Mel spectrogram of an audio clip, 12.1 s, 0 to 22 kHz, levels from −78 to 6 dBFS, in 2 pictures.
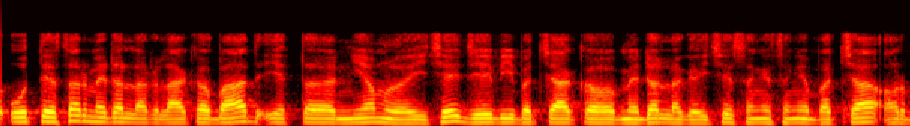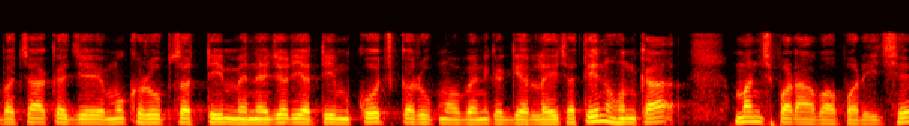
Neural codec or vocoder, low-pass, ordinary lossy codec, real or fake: codec, 16 kHz in and 24 kHz out, 1 kbps, XY-Tokenizer; 7.2 kHz; AAC, 48 kbps; fake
